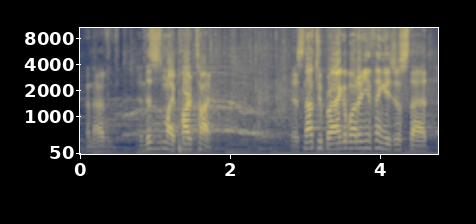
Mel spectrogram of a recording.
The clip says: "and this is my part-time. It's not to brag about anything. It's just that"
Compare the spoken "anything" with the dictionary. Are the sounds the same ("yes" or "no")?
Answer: yes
